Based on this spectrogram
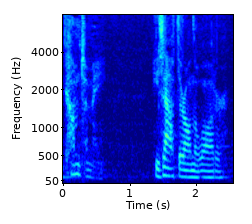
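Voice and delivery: soft, tender invitation; soft call. Acted. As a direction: draw them in softly. Jesus voiced, final invitation.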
